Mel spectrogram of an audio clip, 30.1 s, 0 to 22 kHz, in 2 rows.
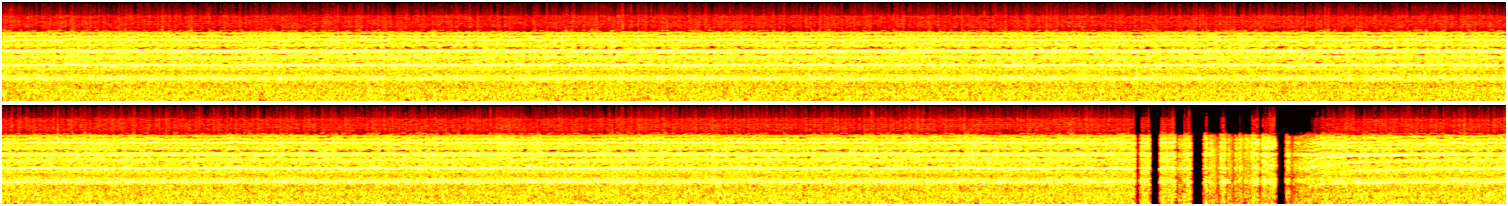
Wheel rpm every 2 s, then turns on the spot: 210, 210, 210, 210, 210, 210, 210, 210, 210, 210, 210, 210, 210, 200, 170.
none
